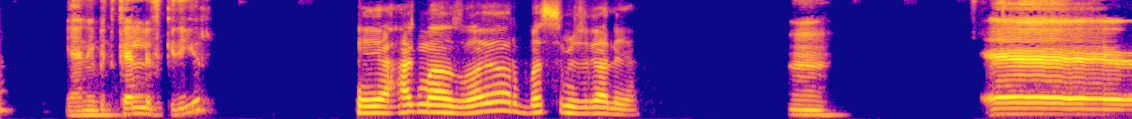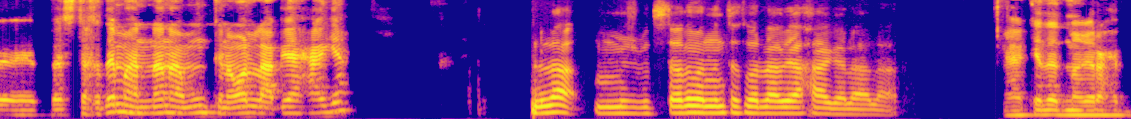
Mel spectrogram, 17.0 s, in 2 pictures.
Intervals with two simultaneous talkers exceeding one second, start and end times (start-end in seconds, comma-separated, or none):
none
